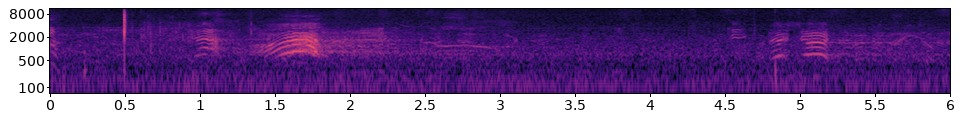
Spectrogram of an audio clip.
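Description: A single sharp crack of a cricket ball off the bat about half a second in, followed by players shouting loudly and a few more short calls near the end.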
